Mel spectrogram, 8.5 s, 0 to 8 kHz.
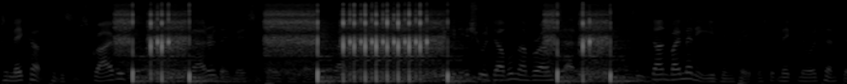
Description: Pulse dialling, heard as a rotary dial, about 9 pulses a second, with speech in English. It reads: 2 8 1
